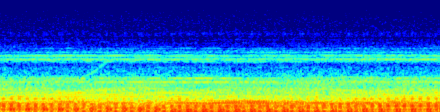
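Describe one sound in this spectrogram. A heavy vehicle engine rumbles steadily as it drives over rough ground.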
